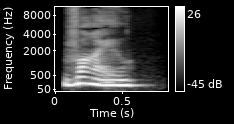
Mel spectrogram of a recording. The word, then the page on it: vile: British English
